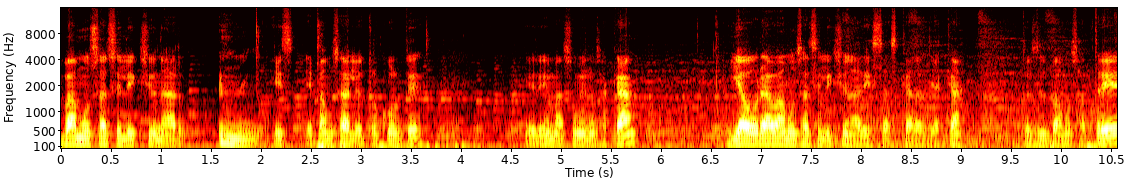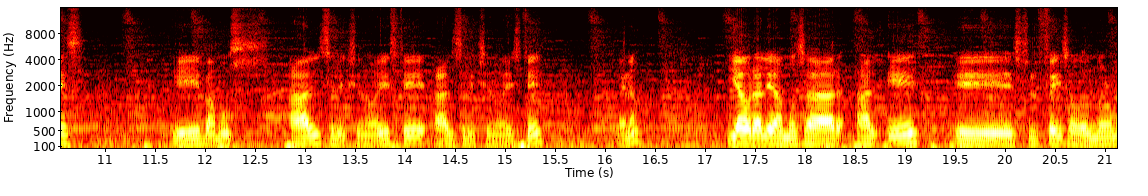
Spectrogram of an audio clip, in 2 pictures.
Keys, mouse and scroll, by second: 0.6-1.5 scroll up 2, 8.1-9.3 middle drag, 10.2 3, 13.1 alt+click, 14.3 alt+shift+click, 16.4-16.7 scroll down 1, 16.7-17.3 middle drag, 17.7-18.2 scroll up 1, 18.5 scroll up 1, 18.7 alt+e.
